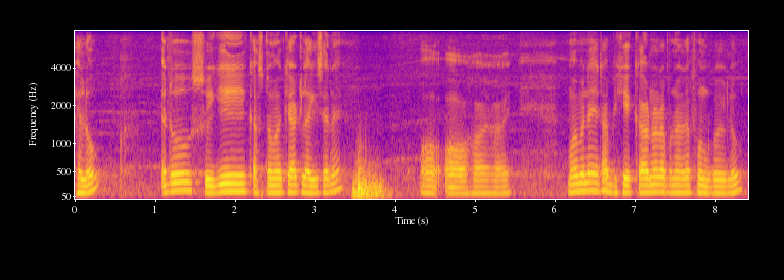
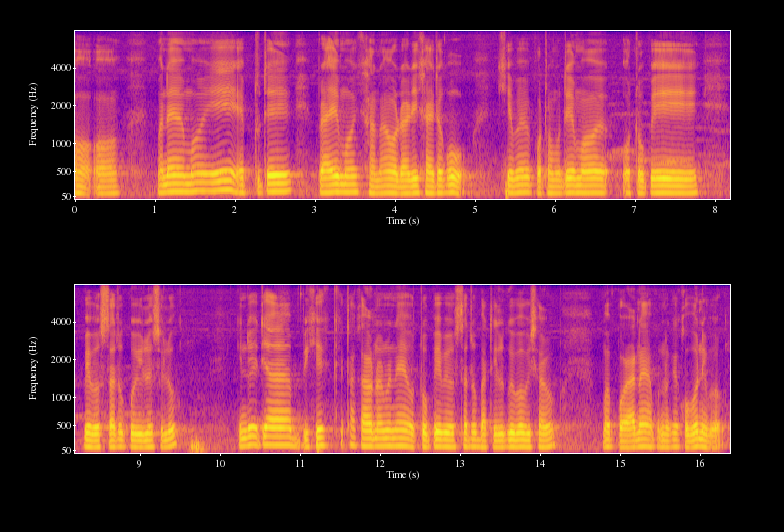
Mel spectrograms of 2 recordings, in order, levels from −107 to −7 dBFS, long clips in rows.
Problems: constant background noise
